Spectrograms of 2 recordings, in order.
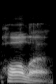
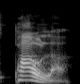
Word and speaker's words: Paola: out about kathy hilton's it's not paula right it's paola right i think she just just knows doesn't know how to uh pronounce it because they they spell it p-a-o-l-a am i incorrect or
